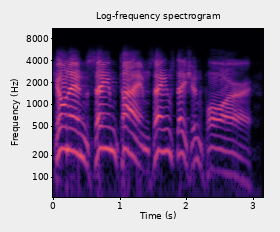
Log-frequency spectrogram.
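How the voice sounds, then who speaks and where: Dramatic old-time radio announcer, swooping. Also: male voice, sits high, big pitch swings, takes it slowly, full character voice. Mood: urgent, excited. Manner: dramatic, theatrical delivery. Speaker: announcer and narrator. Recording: dull vintage radio recording, faint noise.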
